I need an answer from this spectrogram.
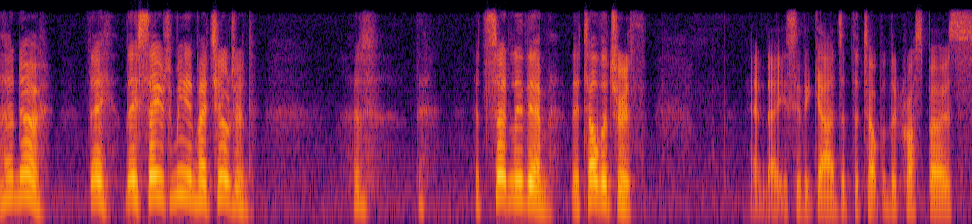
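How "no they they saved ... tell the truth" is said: raised, pitched-up shout calling up from below. The storyteller voices the lady the players saved, shouting from down below. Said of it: "you hear shouting from down below".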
